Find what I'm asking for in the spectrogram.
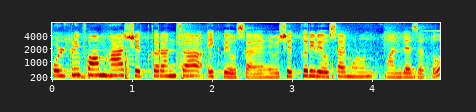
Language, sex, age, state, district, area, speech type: Marathi, female, 30-45, Maharashtra, Buldhana, rural, spontaneous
